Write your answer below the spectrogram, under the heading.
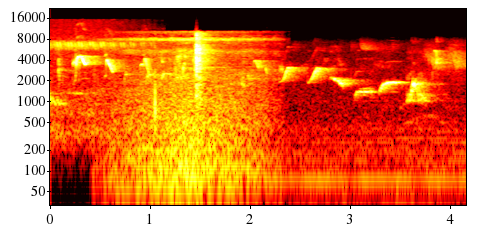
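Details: White-rumped shama of the golden variety, a kept bird being sunned in the morning; a loud burst of broadband handling noise first, then a quick run of clear rising and falling whistled notes in the second half.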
